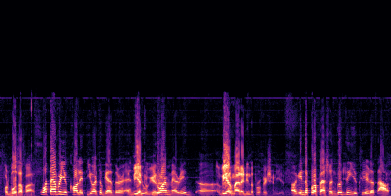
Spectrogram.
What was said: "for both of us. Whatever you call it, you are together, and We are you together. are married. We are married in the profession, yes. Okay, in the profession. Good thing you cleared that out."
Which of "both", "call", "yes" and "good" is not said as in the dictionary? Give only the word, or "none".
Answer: both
